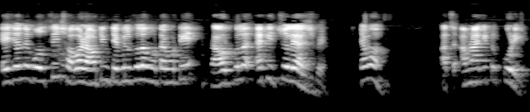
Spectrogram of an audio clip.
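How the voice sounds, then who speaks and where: A man with a Bangladeshi Bengali accent teaching networking to a class in a fairly high voice. He keeps asking students questions and has them say terms aloud. The recording is roomy and a little dull. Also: fairly quick. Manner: counts digits aloud one by one. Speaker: networking instructor. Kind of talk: classroom lecture.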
